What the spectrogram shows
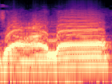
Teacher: جعلا زبر کو ذرا لمبا کر کے پڑھنا، جعلا الف پیدا ہو کر، تو یہ تثنیہ کا صیغہ بن جاتا ہے، تو معنی کہیں سے کہیں تبدیل ہو جاتا ہے۔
